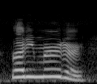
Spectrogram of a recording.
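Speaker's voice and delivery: high, loud mock scream. A narrator's reading. Narrator tells of Amanda being swung, mock screaming. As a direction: call it out high, half in earnest. Screaming named around these words.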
